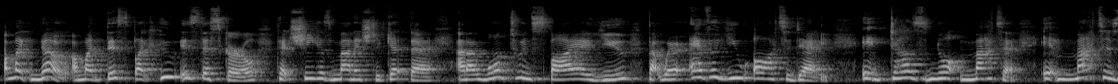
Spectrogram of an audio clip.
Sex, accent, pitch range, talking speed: female, British, 210-270 Hz, 190 wpm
